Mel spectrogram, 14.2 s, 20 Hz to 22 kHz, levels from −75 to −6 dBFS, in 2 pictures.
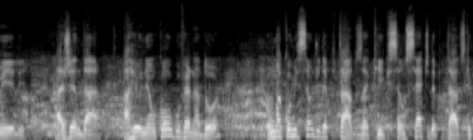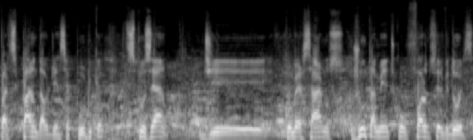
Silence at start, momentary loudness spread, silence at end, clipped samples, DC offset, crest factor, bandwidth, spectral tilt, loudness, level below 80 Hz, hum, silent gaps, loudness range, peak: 0 s; 7 LU; 0 s; under 0.1%; under 0.1%; 12 dB; 17.5 kHz; -4.5 dB/octave; -20 LUFS; -48 dBFS; none; none; 1 LU; -8 dBFS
